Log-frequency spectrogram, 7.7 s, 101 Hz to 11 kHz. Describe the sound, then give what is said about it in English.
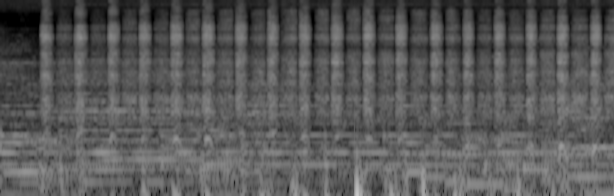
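Rapid fire breathing, with fast, forceful belly breaths repeated many times in a steady, quick rhythm. The breaths are moderately loud and come alone, without talk. “So now 20 fire breaths, fast in the belly, and then a big breath in.”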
